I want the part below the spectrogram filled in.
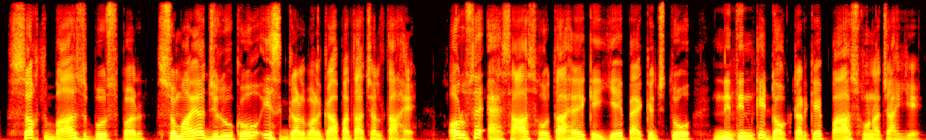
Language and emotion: Urdu, neutral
